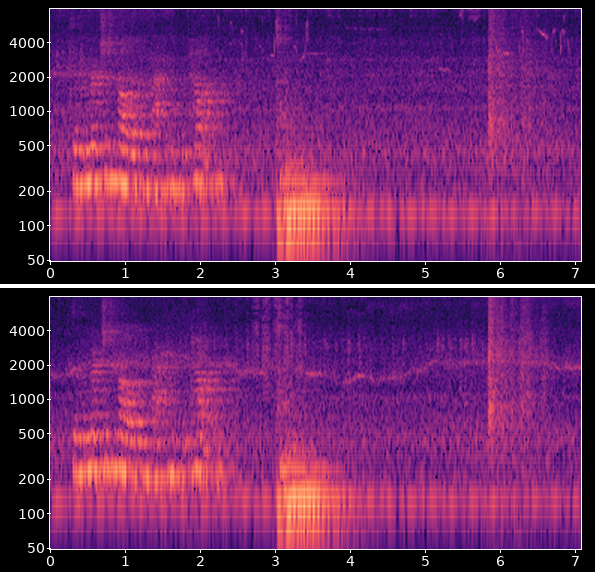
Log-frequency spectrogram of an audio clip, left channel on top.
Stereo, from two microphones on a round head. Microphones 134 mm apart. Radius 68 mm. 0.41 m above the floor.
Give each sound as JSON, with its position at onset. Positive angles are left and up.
{"t": 0.2, "sound": "a woman speaking", "side_deg": 70, "distance_m": 5.5}
{"t": 3.0, "sound": "a thud", "side_deg": 65, "distance_m": 5.0}
{"t": 5.8, "sound": "footsteps", "side_deg": -35, "distance_m": 4.0}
